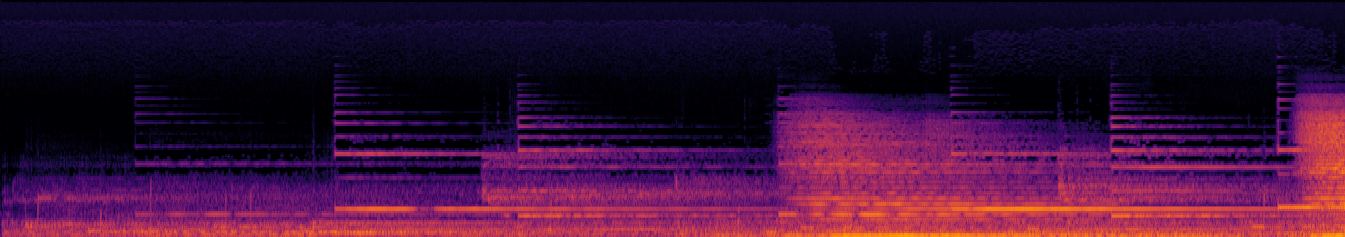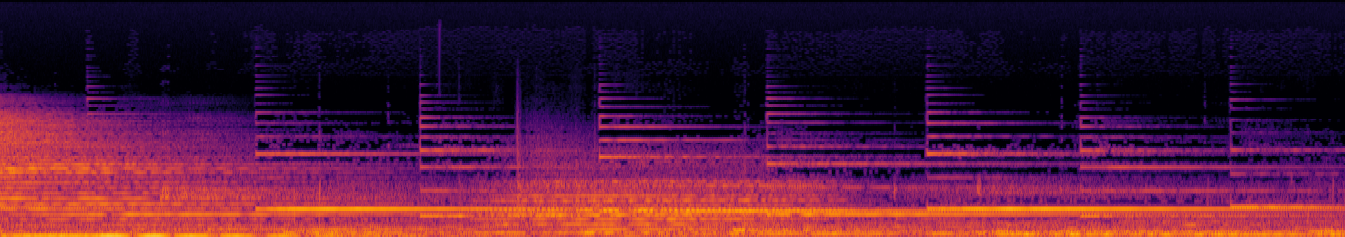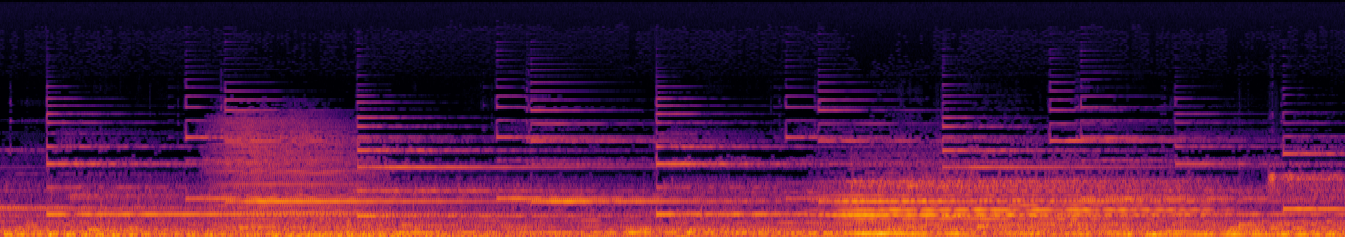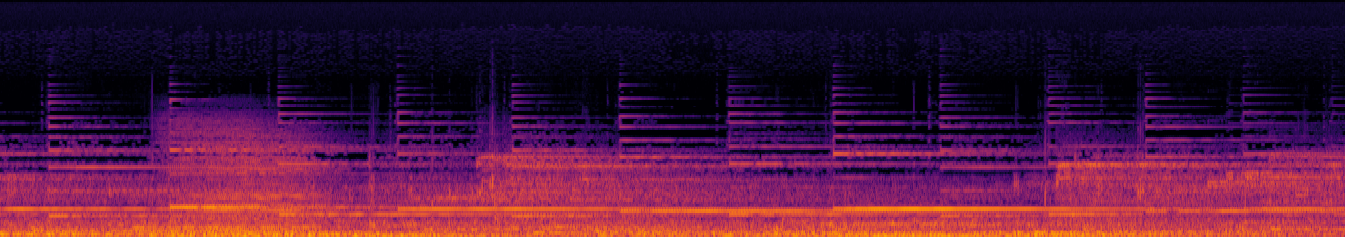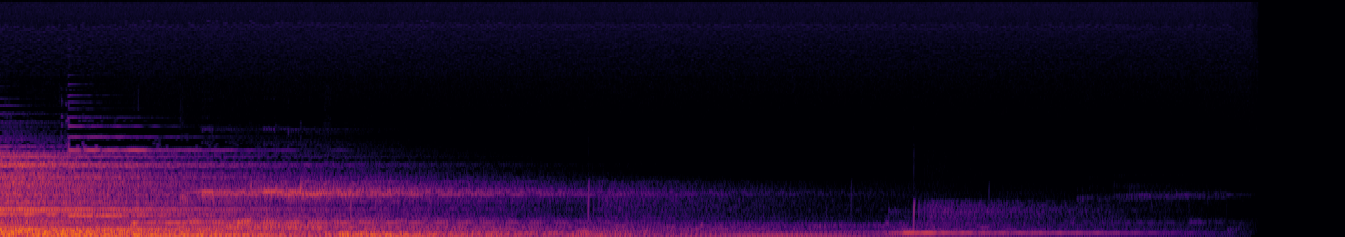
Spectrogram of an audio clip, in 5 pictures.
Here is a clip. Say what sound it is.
Made this sound with a base and a guitar.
